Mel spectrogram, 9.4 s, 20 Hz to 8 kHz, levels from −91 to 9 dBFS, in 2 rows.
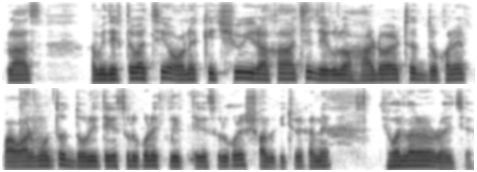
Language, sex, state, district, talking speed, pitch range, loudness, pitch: Bengali, male, West Bengal, Jhargram, 160 wpm, 130-145 Hz, -18 LUFS, 135 Hz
